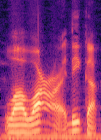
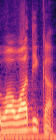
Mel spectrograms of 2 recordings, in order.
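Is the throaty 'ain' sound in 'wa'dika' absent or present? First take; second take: present; absent. First: A throaty 'ain' sound is heard in the word. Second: No throaty 'ain' sound is heard in the word. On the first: The speaker calls it right. "এখানে আইন আছে" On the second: The speaker calls it wrong. "তাহলে আইনটা বাদ যাবে"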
